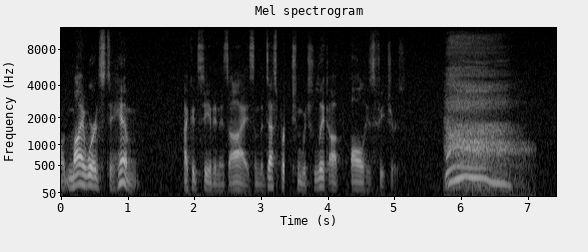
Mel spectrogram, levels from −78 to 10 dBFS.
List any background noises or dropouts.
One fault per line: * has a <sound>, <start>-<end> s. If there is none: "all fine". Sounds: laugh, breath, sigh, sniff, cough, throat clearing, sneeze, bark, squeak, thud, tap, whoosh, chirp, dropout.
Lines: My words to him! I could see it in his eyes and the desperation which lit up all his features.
* has a dropout, 3.3-3.5 s
* has a breath, 5.7-7.1 s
